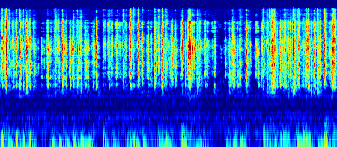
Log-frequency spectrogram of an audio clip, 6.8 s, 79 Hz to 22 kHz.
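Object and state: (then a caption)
Mechanical keyboard being typed on. A 60% mechanical keyboard with a black aluminium case, white and black ABS plastic keycaps and linear switches is typed on continuously with the fingertips of both hands. Rapid, dense clicky taps run throughout, crisp and bright with a soft low thump beneath, in bursts separated by brief pauses near 2, 4.5 and 5 seconds.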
